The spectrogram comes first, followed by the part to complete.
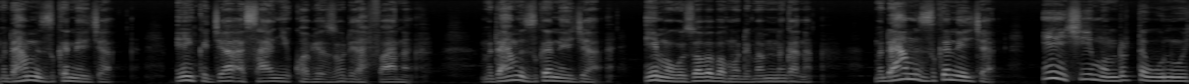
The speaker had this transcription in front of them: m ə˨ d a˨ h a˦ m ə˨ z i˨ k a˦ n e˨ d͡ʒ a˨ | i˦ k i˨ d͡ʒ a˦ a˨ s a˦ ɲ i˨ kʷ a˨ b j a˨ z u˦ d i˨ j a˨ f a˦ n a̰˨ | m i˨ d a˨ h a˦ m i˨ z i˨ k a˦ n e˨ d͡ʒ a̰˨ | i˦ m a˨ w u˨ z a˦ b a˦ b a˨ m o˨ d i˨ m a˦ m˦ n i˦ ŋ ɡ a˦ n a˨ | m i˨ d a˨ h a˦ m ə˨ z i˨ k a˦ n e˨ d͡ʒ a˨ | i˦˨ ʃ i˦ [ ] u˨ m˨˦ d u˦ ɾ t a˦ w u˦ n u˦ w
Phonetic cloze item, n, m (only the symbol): m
